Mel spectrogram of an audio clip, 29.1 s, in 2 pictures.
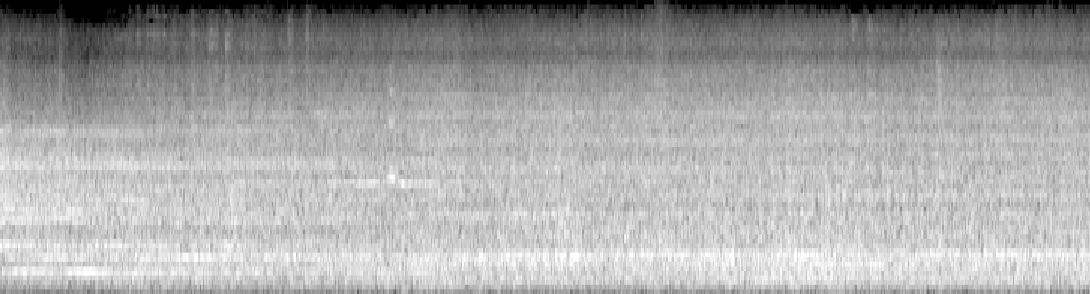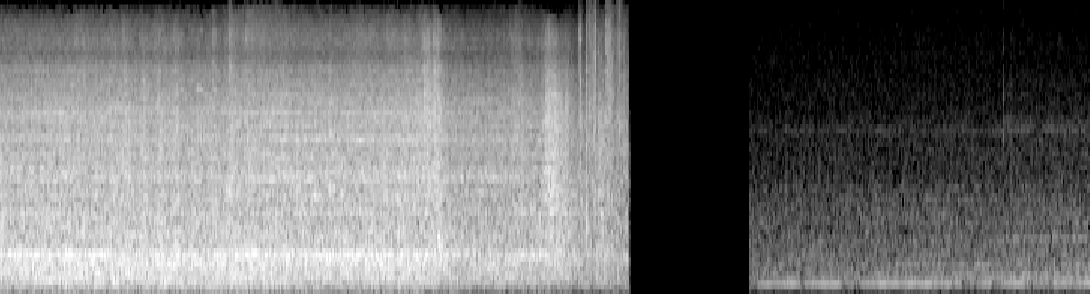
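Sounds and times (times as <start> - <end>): train wheels on rails: 0.0 - 23.0.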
